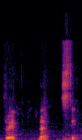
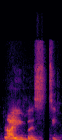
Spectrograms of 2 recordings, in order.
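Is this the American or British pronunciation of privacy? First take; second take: British; American. First: It is said with a British pronunciation. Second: It is said with an American pronunciation. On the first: "in British English, uh, they pronounce it as privacy" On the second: "That is the American pronunciation actually"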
